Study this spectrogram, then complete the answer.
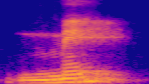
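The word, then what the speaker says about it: mais: tenemos que entender que una a y una I normalmente van a sonar e como una e del español e Entonces vamos a tener una palabra como me me que significa Pero y eh se escribe m a i s eh recordando entonces que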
